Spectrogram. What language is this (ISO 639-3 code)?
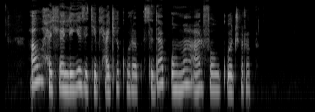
ady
